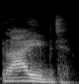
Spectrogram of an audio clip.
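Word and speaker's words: tribes: है आपका बी है जब इसके पहले बी हो तो एस का उच्चारण क्या हो जाएगा इसका उच्चारण हो जाएगा जे तो इसको पढ़ेंगे ट्राइब्स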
